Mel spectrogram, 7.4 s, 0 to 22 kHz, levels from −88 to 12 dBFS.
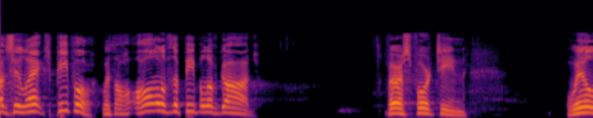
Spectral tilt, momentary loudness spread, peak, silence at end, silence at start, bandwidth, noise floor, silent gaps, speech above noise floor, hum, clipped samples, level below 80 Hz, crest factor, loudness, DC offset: -5 dB/octave; 9 LU; -4 dBFS; 0 s; 0 s; 7.2 kHz; -80 dBFS; none; 59 dB; none; under 0.1%; -66 dBFS; 20 dB; -22 LUFS; under 0.1%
